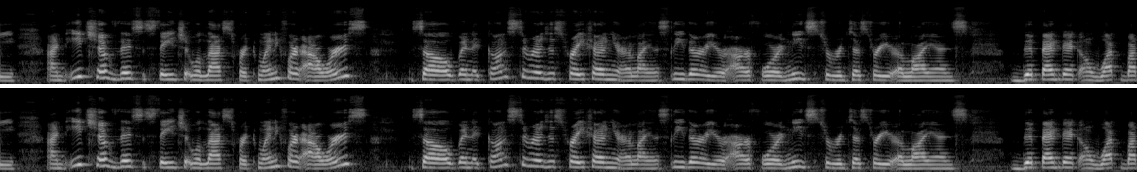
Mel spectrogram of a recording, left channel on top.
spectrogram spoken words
And each of this stage will last for 24 hours. So when it comes to registration, your alliance leader, your R4, needs to register your alliance dependent on what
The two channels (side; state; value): both; identical; correlation 1.00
